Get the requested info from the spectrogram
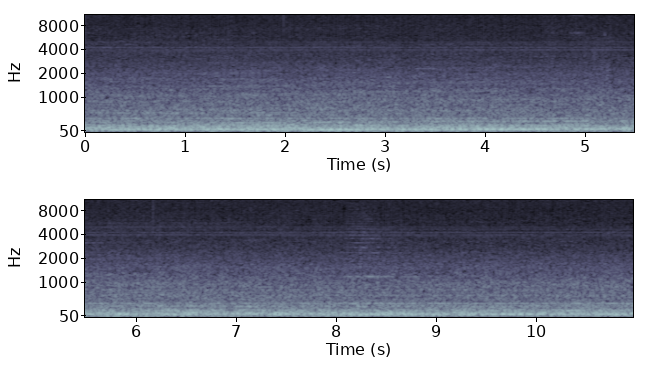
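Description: Steady low rumble of room noise, with no distinct events.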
